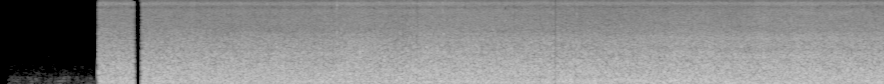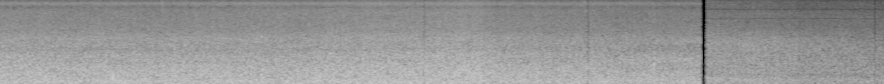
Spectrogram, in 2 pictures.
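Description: Steady, even rushing noise with no pitch. It cuts out for a moment about two seconds in and again near the end, then carries on more quietly.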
